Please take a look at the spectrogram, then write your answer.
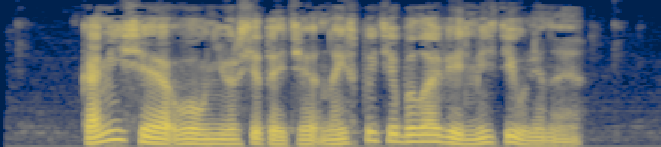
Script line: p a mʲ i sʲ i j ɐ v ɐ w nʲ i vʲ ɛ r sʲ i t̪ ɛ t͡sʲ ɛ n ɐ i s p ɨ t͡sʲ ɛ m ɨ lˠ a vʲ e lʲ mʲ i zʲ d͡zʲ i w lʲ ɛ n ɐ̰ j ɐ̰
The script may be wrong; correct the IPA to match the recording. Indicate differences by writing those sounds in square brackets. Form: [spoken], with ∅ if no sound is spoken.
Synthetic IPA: [k] a mʲ i sʲ i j ɐ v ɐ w nʲ i vʲ ɛ r sʲ i t̪ ɛ t͡sʲ ɛ n ɐ i s p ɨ t͡sʲ ɛ [b] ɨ lˠ a vʲ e lʲ mʲ i zʲ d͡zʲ i w lʲ ɛ n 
